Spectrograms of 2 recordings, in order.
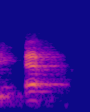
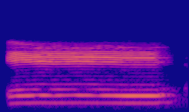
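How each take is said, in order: First: ए cut short, as a quick sound; normal short sound. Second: ए held long, loud and level; long sound. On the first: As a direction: say ए briefly, without stretching. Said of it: "ऐसा नहीं बोलते हैं". (ए को सामान्य, छोटा बोलना) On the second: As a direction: stretch ए out, louder, on one note. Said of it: "ऐसा long sounds बोलते हैं". (ए को ज़ोर से लंबा खींचना) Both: Shown as a demonstration.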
